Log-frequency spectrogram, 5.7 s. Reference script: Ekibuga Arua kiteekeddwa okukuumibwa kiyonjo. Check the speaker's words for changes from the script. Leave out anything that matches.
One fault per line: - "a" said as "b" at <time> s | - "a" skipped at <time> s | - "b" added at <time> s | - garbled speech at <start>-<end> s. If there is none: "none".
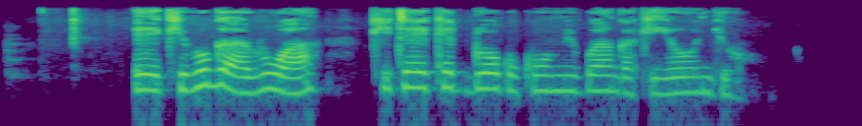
- "nga" added at 4.1 s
